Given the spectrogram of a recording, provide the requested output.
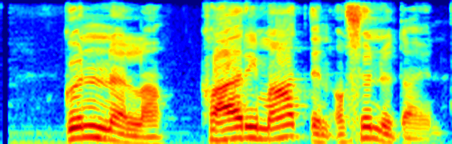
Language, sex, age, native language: Icelandic, male, 14, Icelandic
